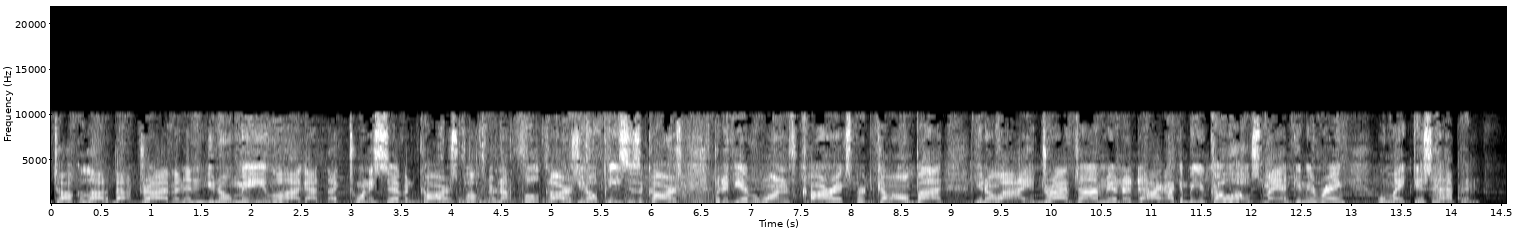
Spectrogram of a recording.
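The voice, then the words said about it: Southern US accent. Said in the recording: “That was a bit of a redneck, a bit of a southern United States accent. I'm not going to say redneck accent, but a southern U.S. accent.”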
